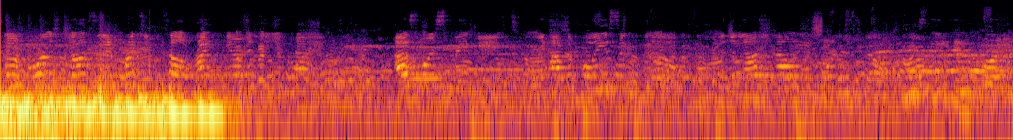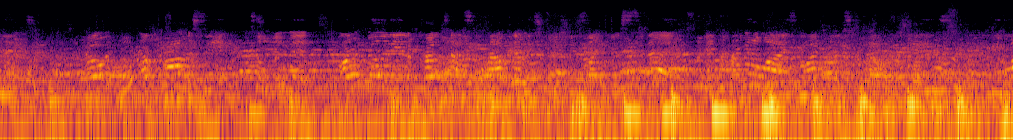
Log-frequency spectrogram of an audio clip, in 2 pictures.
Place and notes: Portland Pl, London, UK - March Against Racism
England, United Kingdom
